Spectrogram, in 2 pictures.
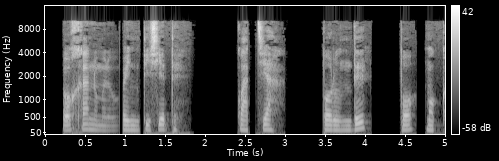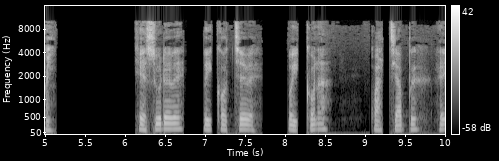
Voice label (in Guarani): guarani mbya; good news and words of life; bible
